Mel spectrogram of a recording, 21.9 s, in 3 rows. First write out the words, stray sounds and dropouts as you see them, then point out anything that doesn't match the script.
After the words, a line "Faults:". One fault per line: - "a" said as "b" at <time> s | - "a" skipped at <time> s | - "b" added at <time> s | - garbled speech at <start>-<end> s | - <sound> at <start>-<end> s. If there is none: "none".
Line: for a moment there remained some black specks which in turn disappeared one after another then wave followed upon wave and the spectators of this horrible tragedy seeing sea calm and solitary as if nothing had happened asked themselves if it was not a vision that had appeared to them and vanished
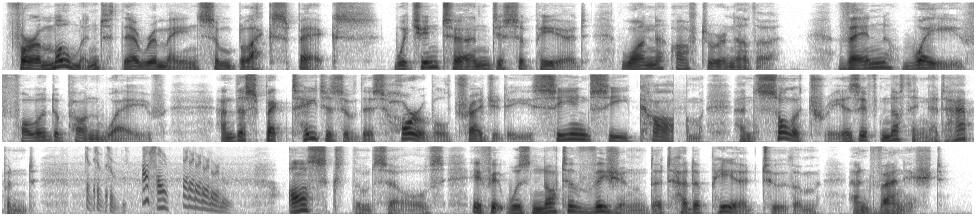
for a moment there remained some black specks which in turn disappeared one after another then wave followed upon wave and the spectators of this horrible tragedy seeing sea calm and solitary as if nothing had happened asked themselves if it was not a vision that had appeared to them and vanished
Faults:
- dropout at 12.3-12.4 s
- chirp at 15.2-16.3 s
